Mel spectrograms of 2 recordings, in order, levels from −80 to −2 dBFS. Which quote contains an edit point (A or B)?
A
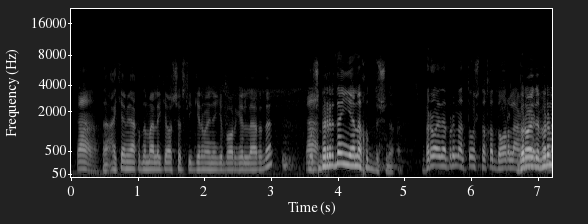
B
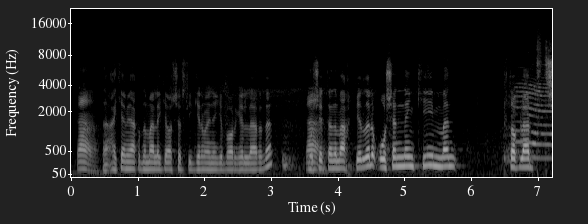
A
